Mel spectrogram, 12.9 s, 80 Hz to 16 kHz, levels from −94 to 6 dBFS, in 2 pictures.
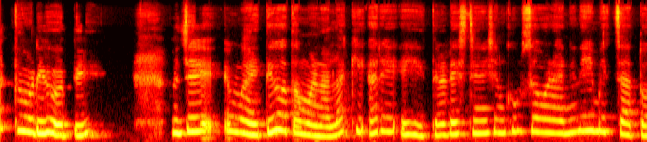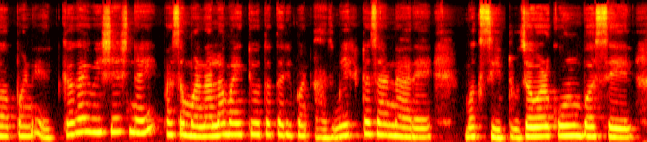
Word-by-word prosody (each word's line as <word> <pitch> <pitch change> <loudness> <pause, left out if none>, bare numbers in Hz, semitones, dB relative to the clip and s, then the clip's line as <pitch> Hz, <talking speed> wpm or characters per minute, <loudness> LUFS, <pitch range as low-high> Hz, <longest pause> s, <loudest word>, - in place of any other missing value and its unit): थोडी 350 -4 +5
होती 270 -5 +4 0.9
म्हणजे 360 +9 +2
माहिती 320 -3 +3
होतं 380 -5 +2
मनाला 255 -1 +1
की 370 -1 -3
"अरे 360 +2 -3
हे 290 -2 0
तर 275 0 -1
डेस्टिनेशन 315 +3 -1
खूप 360 +1 -6
जवळ 345 -2 -2
आहे 325 - -3
आणि 315 +2 -1
नेहमीच 370 -1 +1
जातो 275 -3 -1
आपण 245 +1 -5
इतकं 275 +1 -6
काही 345 +2 -3
विशेष 350 +1 -2
नाही." 340 +5 -1
असं 285 -1 +2
मनाला 250 +1 0
माहिती 285 0 -2
होतं 285 0 -3
तरी 275 -1 -3
पण, 265 -1 -4 0.2
"आज 205 +1 -4
मी 245 +3 -2
एकटं 265 +3 -4
जाणार 255 -5 -2
आहे. 220 0 -4 0.4
मग 235 +1 -3
सीटजवळ 230 +2 +2
कोण 255 0 +2
बसेल? 240 -3 +3
285 Hz, 170 wpm, -17 LUFS, 250-335 Hz, 0.9 s, थोडी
